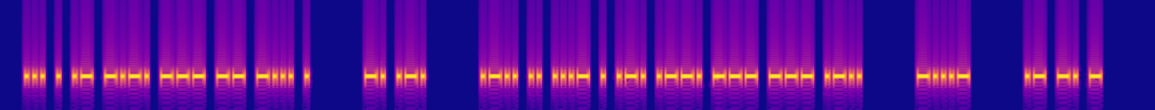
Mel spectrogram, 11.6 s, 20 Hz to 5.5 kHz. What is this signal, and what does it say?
Morse code, heard as a keyed tone, about 30 wpm, 700 Hz. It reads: SEACOMBE NR LIVERPOOL <BT> ANT
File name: UK MASTER QSOs TRAINING / 30WPM / UK MASTER QSOs 0000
